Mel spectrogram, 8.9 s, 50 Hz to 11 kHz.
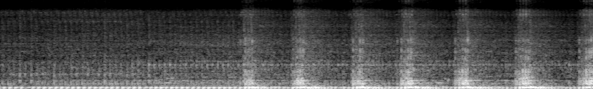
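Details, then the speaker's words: Freshly overhauled Yamaha Y15 motorcycle, 62 spec, racing oil pump, Umar Racing 32mm back-pressure exhaust, ECU untuned, no airbox yet; steady idle then about six crisp throttle blips, quiet exhaust, only normal light clutch rattle; normal revving. "Bunyi exhaust memang senyap back pressure. Lepas tu bunyi clutch dia macam biasa bunyi gedek gitu je, tak ada apa masalah pun."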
